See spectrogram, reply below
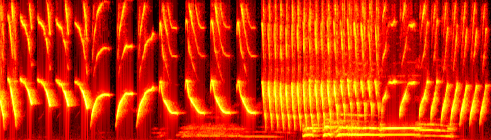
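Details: Canary song in the rolling 'ngerol' style, used to coax canaries into full song. Crisp falling whistles come in rapid succession before a dense trill. Lower sustained tones run underneath in the second half.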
